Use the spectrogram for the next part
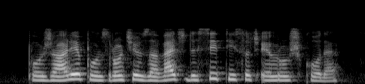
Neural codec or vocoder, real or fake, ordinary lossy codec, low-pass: vocoder, 22.05 kHz, 80 mel bands, Vocos; fake; none; 5.4 kHz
